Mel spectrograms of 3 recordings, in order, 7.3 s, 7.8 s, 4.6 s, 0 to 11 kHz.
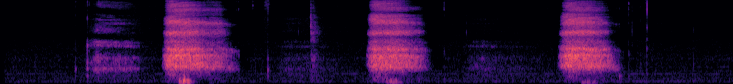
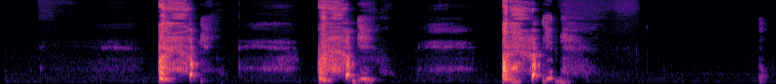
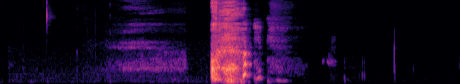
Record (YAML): exhalation_length: 7.3 s
exhalation_amplitude: 10378
exhalation_signal_mean_std_ratio: 0.38
three_cough_length: 7.8 s
three_cough_amplitude: 32768
three_cough_signal_mean_std_ratio: 0.26
cough_length: 4.6 s
cough_amplitude: 32767
cough_signal_mean_std_ratio: 0.22
survey_phase: beta (2021-08-13 to 2022-03-07)
age: 18-44
gender: Female
wearing_mask: 'No'
symptom_runny_or_blocked_nose: true
symptom_fatigue: true
smoker_status: Never smoked
respiratory_condition_asthma: false
respiratory_condition_other: false
recruitment_source: REACT
submission_delay: 1 day
covid_test_result: Negative
covid_test_method: RT-qPCR
influenza_a_test_result: Negative
influenza_b_test_result: Negative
